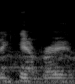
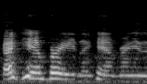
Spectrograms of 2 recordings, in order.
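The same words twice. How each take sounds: First: Very soft, breathless; gasping it out quietly, half-crying; can't breathe. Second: Louder, higher panicked gasp that fades; replaying her hospital panic attack; mock panic. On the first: Retold or imitated. Telling her audience she can't breathe, soft and breathless. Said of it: "I start crying". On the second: Retelling her hospital panic to viewers, mock panicked gasp.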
